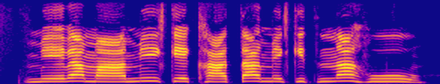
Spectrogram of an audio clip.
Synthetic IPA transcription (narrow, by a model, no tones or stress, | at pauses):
meːɾamaːmikekʰaːt̪amẽkɪt̪naɦuː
